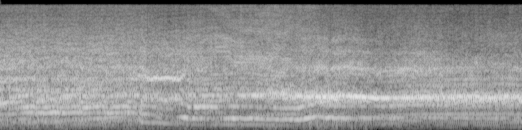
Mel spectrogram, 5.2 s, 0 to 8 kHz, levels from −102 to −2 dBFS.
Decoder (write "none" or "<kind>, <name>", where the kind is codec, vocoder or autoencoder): vocoder, Vocos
